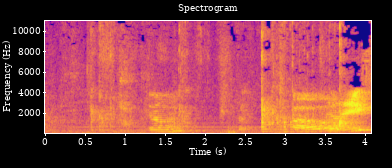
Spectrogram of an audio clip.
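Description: A ball running down a wall-mounted tube track, making a few short clicks and knocks, with voices over it near the middle and toward the end.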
